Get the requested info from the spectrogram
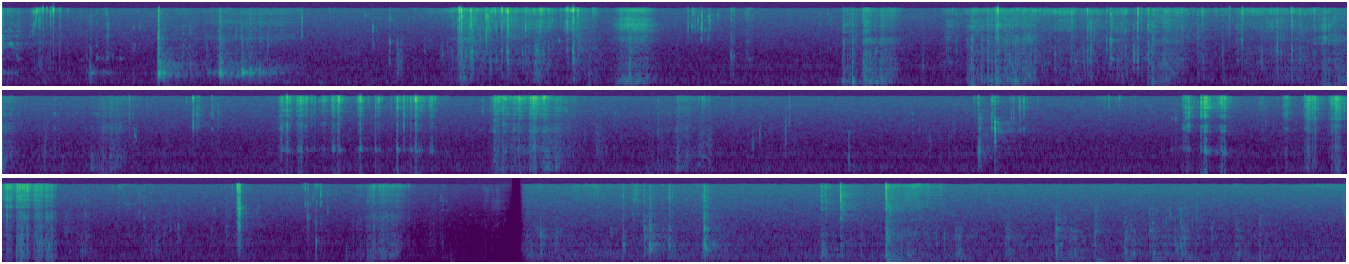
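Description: Crunchy snack being bitten and chewed, in irregular bursts of crisp crunches: Hot Cheetos eaten with the mouth close to the microphone.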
